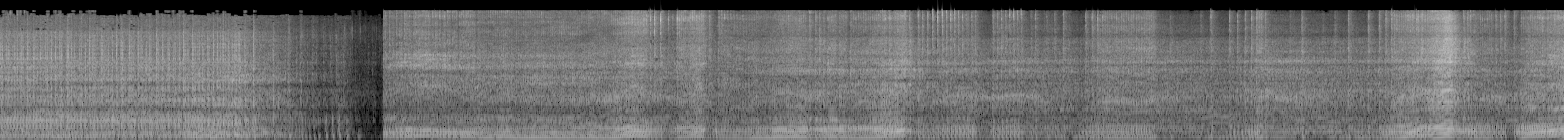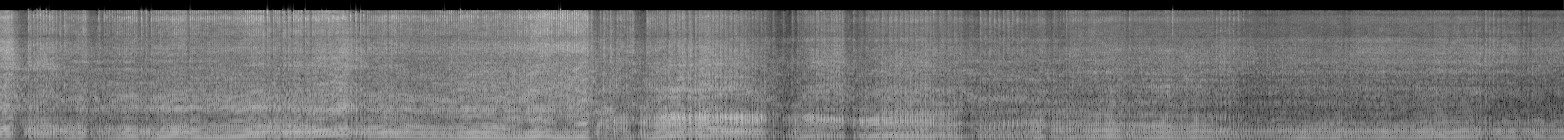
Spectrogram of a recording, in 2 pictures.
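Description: Enduro dirt bike engines revving hard and easing off under load on steep climbs, in repeated rising and falling surges. The sound drops out briefly a little before four seconds in.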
